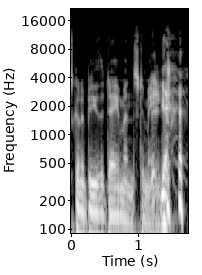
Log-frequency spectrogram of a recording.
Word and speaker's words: Daemons: I always wondered whether to pronounce it Daemon or Daemon, but I guess it's the way they said it in the episode, it was the Daemons.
